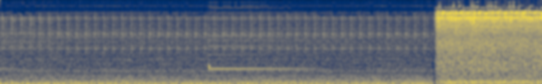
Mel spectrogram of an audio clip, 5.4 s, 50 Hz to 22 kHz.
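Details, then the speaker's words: 2013 Dodge Ram 5.7 Hemi V8 after lifter and camshaft replacement, oil primed by cranking: slow uneven cranking on weak battery, then catches and settles into clean even run without knocking; sounds really good. "the truck's been running for about 10 minutes now sounds really good sounds really good"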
